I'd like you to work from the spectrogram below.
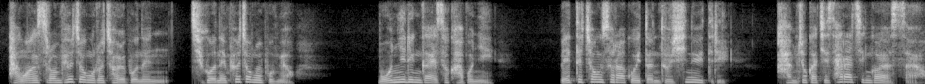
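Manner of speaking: ordinary delivery, nothing marked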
